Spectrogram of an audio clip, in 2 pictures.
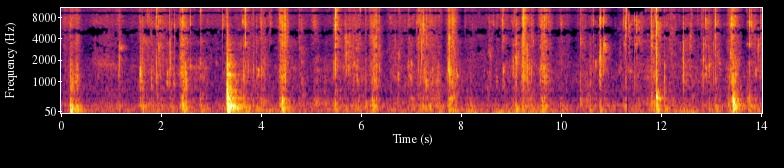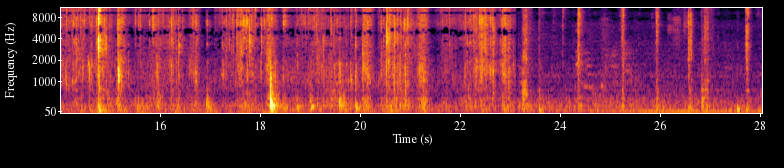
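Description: Clear orange slime mixed with white fluffy slime being squeezed and kneaded by hand, with irregular wet sticky clicks and pops, a few of them louder.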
